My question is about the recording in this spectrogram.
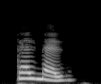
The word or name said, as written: pele-mele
